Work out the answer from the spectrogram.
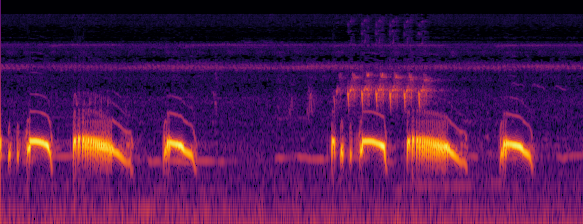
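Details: Spotted dove lure call, repeated: short rising notes, a long downslurred coo and a clipped final coo, each phrase roughly every two to three seconds, with a brief burst of higher chirps midway.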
